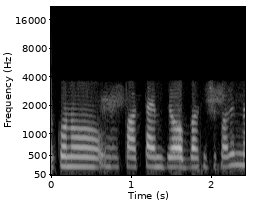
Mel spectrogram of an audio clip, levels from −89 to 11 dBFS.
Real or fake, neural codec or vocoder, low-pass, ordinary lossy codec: real; none; 3.6 kHz; none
